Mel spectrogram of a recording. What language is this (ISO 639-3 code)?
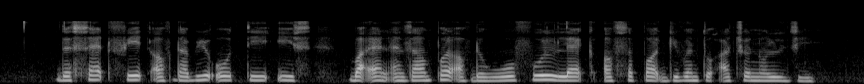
eng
